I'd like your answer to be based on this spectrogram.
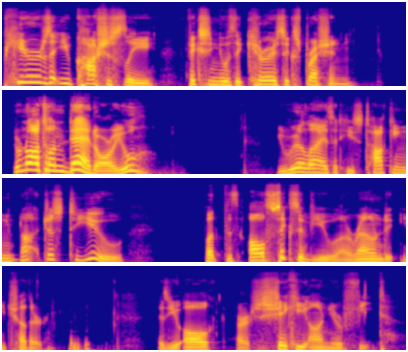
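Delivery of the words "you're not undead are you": small chirping voice, very high and raised. A narrator voices a halfling appearing from the shadows to the party: small chirpy voice. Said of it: "chirps a small voice".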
